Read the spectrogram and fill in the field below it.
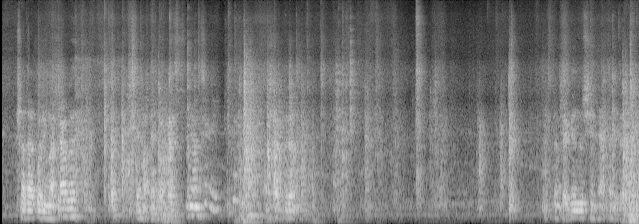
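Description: An elderly man speaks calmly through a clip-on microphone.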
